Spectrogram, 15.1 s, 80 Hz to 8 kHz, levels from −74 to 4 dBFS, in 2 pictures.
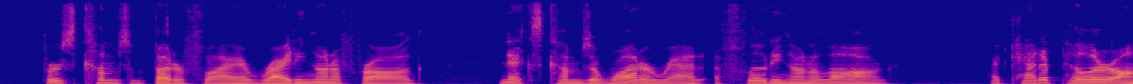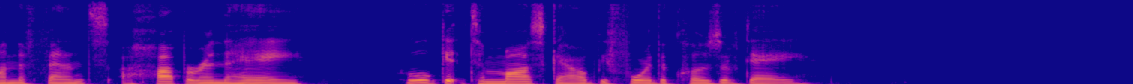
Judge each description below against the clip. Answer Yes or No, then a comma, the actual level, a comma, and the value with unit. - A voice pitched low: No, medium, 150 Hz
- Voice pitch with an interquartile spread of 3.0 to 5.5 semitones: Yes, average, 3.8 semitones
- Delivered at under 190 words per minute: Yes, average, 150 wpm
